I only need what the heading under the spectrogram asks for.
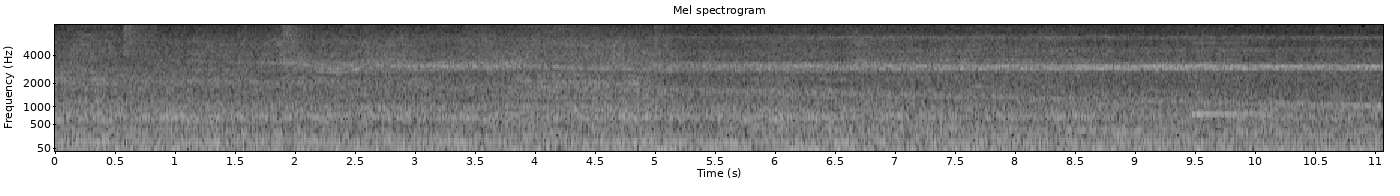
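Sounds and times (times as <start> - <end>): train rumble inside car: 0.0 - 11.0
faint high whine: 9.4 - 11.0.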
